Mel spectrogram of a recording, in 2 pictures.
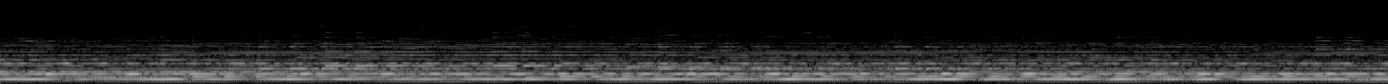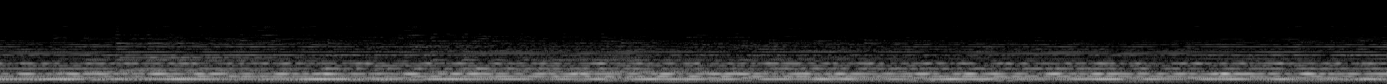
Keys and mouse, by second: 0.7 Down, 0.9 Down, 1.0 Down, 1.2 Down, 1.4 Down, 1.6 Down, 1.7 Down, 2.5 Return, 3.8-5.6 alt+drag, 5.7-7.6 alt+drag, 7.8 typing, 8.5 ctrl+p, 9.6-10.3 typing, 10.9-11.3 alt+drag, 11.6 click, 12.3 shift+click, 13.4 ctrl+p, 14.4 Return, 15.3-16.4 alt+drag, 16.9 alt+click, 17.8 shift+click, 18.2 click, 18.8 ctrl+p, 20.0 Return, 20.8-22.5 alt+drag, 22.5 click, 23.7 shift+click, 24.1 shift+click, 25.1 ctrl+p, 26.1 Return, 26.9-27.7 alt+drag.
